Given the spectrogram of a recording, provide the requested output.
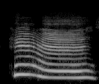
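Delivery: "Hey" high and loud, all vowel; vowel-heavy child word. Retold or imitated. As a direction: pitch "Hey" up and hold the vowel. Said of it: "they'll say".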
